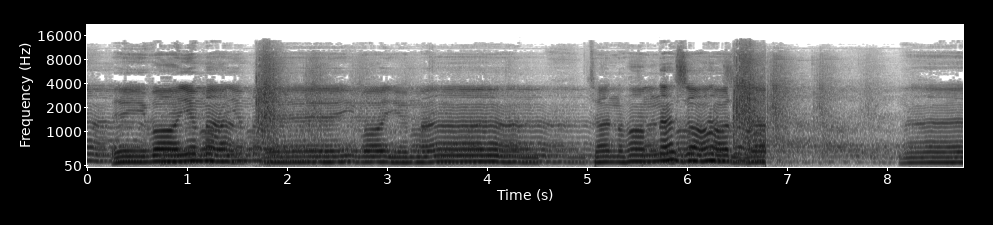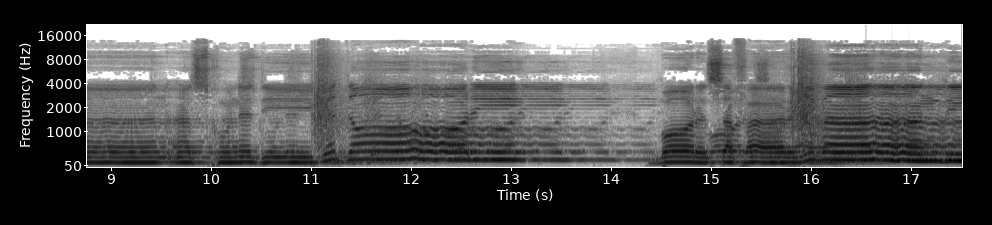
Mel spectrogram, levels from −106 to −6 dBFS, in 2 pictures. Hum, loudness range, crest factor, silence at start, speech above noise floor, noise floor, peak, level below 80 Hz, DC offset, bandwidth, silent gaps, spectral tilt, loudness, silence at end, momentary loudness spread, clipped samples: none; 5 LU; 16 dB; 0 s; 21 dB; -35 dBFS; 0 dBFS; -52 dBFS; under 0.1%; 14.5 kHz; none; -5.5 dB/octave; -16 LUFS; 0 s; 16 LU; under 0.1%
